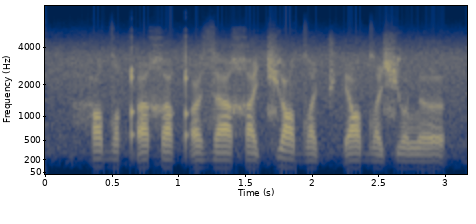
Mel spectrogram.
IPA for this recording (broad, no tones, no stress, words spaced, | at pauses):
hʌdˤøqʼɛχʌ qʼøza χat͡ɕo dˤot͡ʃʼɛ dˤoɕɔlʌ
